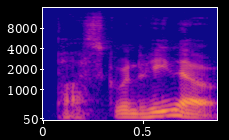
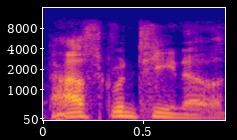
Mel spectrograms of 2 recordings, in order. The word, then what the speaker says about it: Pasquantino: Uh I I cannot pronounce this man's name. Will you give it a shot? Pascino. Pasquantino.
